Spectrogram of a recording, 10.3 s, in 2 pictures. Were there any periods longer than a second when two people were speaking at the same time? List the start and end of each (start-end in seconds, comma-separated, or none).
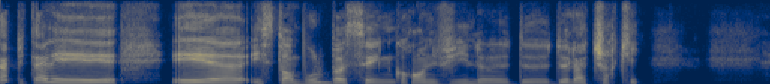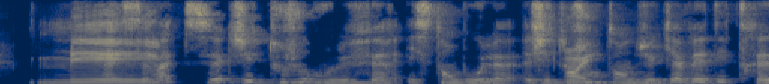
none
